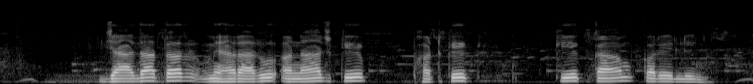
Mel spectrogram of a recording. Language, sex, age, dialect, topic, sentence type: Bhojpuri, male, 25-30, Western, agriculture, statement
